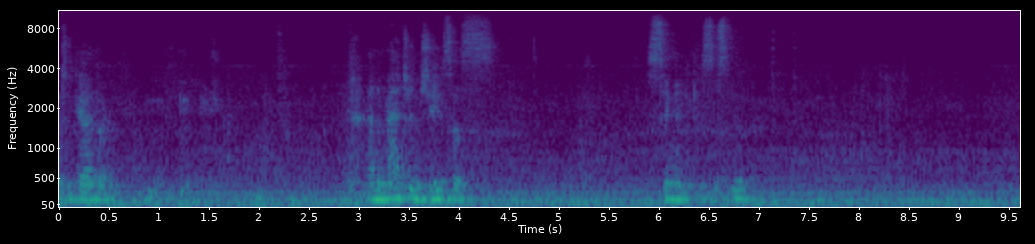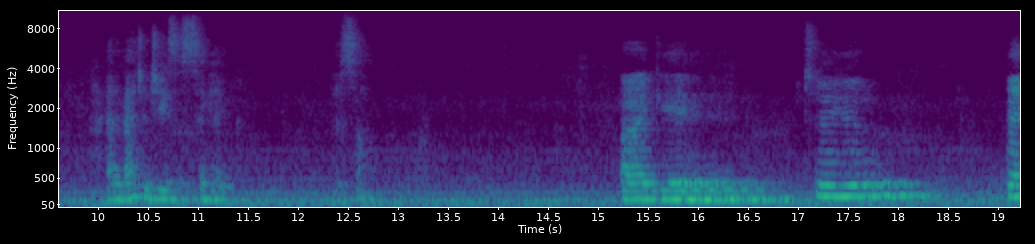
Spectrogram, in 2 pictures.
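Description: An elderly man speaks calmly in a room with a slight echo, with pauses between phrases.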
